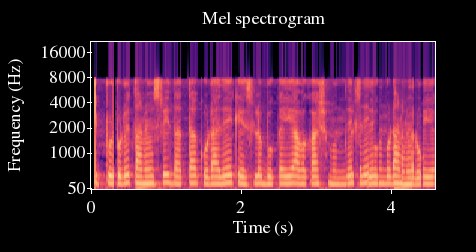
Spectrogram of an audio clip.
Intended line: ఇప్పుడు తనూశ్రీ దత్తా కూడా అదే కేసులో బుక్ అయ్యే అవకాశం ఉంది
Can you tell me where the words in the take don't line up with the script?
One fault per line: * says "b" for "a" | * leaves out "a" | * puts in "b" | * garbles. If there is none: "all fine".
* garbles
